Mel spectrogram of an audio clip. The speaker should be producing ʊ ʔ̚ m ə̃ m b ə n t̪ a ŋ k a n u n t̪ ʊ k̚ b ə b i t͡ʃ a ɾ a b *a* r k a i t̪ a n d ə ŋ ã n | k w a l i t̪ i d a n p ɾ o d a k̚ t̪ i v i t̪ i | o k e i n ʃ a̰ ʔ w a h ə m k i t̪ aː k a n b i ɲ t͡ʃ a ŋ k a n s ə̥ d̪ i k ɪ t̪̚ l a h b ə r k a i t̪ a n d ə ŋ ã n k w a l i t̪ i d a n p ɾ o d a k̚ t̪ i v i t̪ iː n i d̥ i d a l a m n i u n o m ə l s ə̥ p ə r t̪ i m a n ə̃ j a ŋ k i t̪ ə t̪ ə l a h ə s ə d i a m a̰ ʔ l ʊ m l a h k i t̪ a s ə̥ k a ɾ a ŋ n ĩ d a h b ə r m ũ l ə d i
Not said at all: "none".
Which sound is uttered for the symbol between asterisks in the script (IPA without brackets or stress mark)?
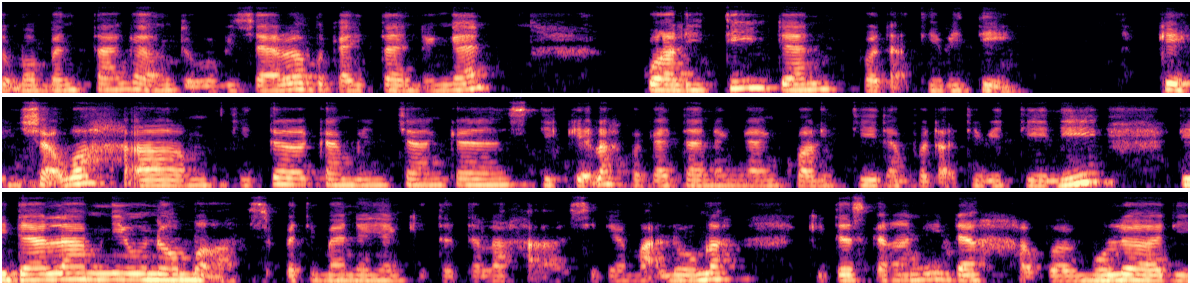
ə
